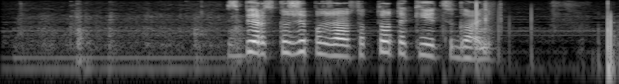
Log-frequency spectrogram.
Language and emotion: Russian, neutral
